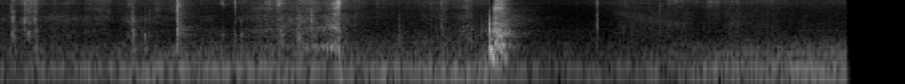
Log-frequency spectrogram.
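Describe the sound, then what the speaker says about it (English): One short, sharp sneeze bursts out partway through, over a quiet background hum with a few soft rustles. "I had to sneeze."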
